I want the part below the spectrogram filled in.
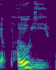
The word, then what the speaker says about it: apogee: I'm like, is it pronounced Apogee? He's like, no, Apogee. It's like the height of a satellite in its orbit. Like it's the highest peak of its orbit.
